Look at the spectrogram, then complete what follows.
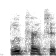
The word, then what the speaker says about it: Blooprinted: Blooprinted is the company. It's BLOO printed. It's not spelled with like UE.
